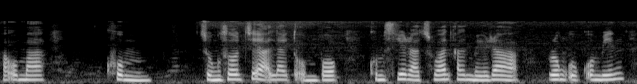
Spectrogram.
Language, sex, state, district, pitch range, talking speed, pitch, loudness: Mizo, female, Mizoram, Aizawl, 205-225 Hz, 170 wpm, 215 Hz, -16 LUFS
